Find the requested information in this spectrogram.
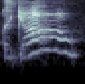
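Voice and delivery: long, very high awed exclamation; amazed reaction. Retold or imitated. Reacting to the one-hit takedown, amazed. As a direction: stretch it high in disbelief.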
